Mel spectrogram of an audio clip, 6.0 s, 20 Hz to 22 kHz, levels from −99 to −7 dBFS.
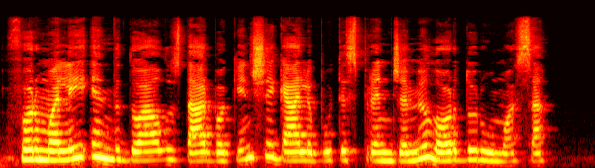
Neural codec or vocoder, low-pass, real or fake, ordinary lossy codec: none; 14.4 kHz; real; AAC, 64 kbps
